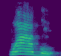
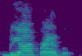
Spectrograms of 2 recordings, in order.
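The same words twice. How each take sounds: First: High, loud laughing burst on frazzled; frazzled spilling out in a laugh. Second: Said in the usual way. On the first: Real, not acted. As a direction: laugh the word out, exasperated. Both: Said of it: "I was just, like".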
